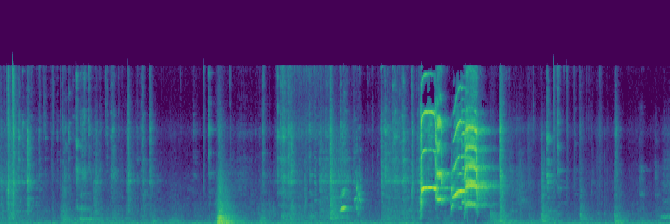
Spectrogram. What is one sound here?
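A parrot's claws and beak clink on a wire cage.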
